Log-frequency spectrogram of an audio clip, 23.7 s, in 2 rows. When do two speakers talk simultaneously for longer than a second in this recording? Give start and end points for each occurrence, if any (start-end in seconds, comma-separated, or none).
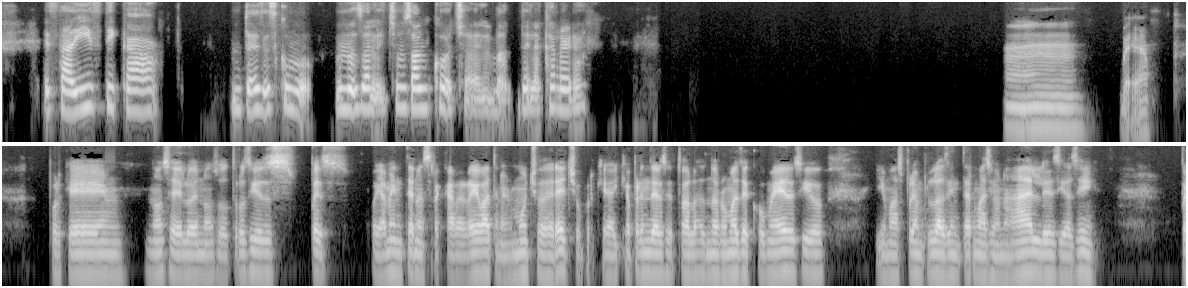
none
